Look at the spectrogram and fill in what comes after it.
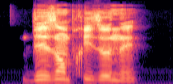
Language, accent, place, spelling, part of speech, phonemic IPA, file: French, France, Lyon, désemprisonner, verb, /de.zɑ̃.pʁi.zɔ.ne/, LL-Q150 (fra)-désemprisonner.wav
- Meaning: to free from prison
